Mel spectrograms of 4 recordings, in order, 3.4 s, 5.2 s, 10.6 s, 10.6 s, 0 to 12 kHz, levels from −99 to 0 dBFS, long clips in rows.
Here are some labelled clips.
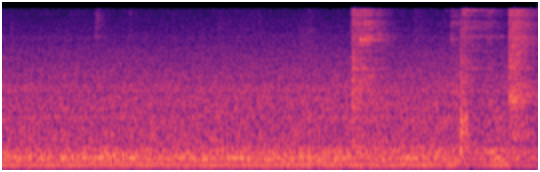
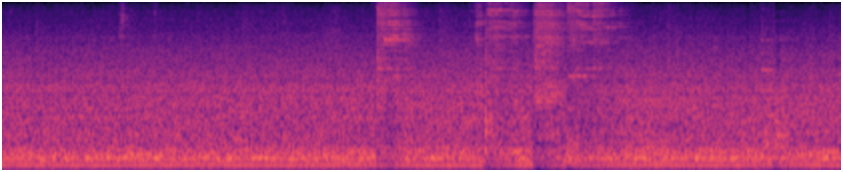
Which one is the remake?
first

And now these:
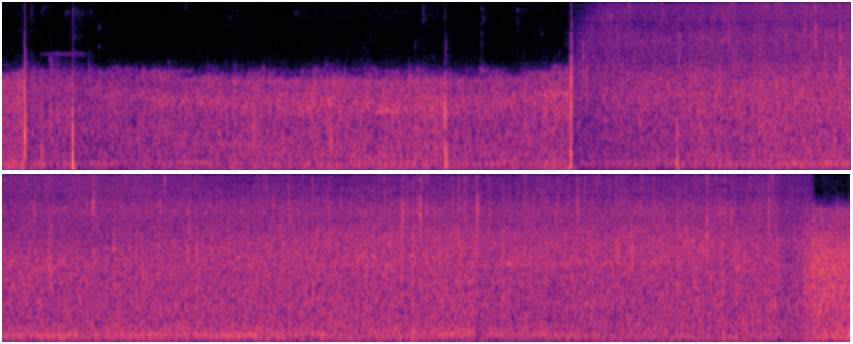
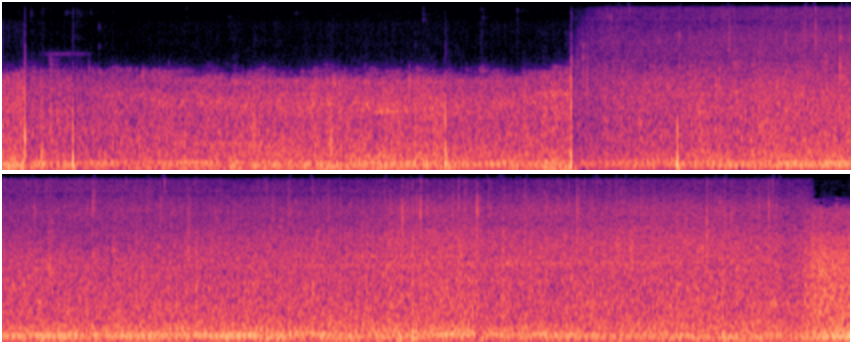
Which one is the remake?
first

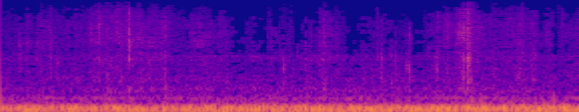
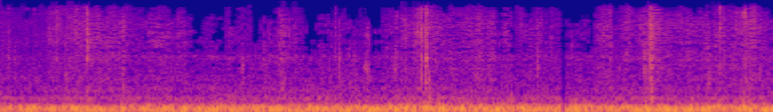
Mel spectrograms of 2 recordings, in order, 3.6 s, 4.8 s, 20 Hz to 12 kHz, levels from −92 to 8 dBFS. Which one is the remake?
second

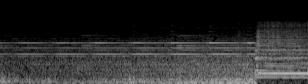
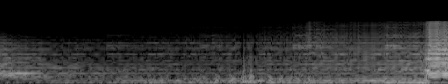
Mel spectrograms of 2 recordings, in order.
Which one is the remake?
second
